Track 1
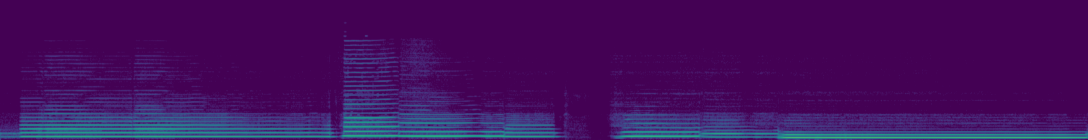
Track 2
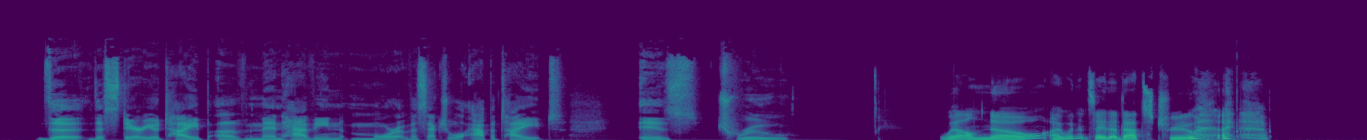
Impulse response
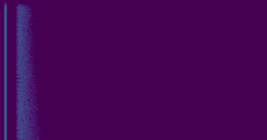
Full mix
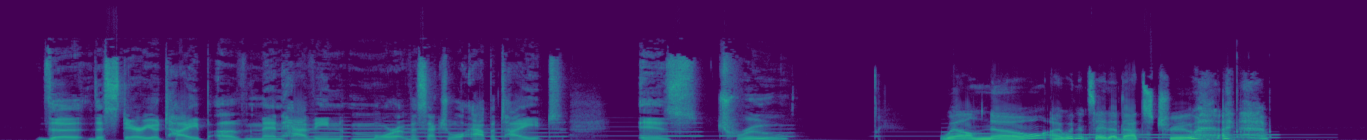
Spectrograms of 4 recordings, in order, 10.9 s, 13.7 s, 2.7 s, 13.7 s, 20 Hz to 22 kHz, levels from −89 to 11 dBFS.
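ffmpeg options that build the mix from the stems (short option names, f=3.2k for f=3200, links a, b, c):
-filter_complex "[0:a]equalizer=f=870:t=o:w=0.24:g=13.5,acompressor=threshold=-34dB:ratio=2,adelay=2500,volume=-14.5dB[a];[1:a]aeval=exprs='0.282*sin(PI/2*1.58*val(0)/0.282)':c=same,adynamicequalizer=threshold=0.0251:dfrequency=3100:dqfactor=0.7:tfrequency=3100:tqfactor=0.7:attack=5:release=100:ratio=0.375:range=1.5:mode=boostabove:tftype=highshelf,volume=-1.5dB,asplit=2[b][c];[c]apad=whole_len=590059[d];[a][d]sidechaingate=range=-26dB:threshold=-46dB:ratio=16:detection=peak[e];[e][b]amix=inputs=2:normalize=0,alimiter=limit=-17.5dB:level=0:latency=1:release=119"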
